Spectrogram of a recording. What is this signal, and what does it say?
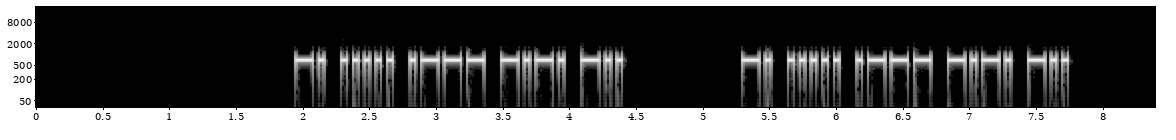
Morse code, heard as a keyed tone, about 28 wpm, 700 Hz. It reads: N5JCD N5JCD
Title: USA Call Signs - 5 Characters - Repeated 2x - 28wpm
